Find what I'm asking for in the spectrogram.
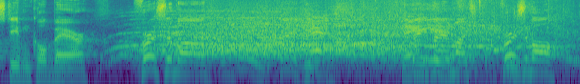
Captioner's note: cheers and applause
